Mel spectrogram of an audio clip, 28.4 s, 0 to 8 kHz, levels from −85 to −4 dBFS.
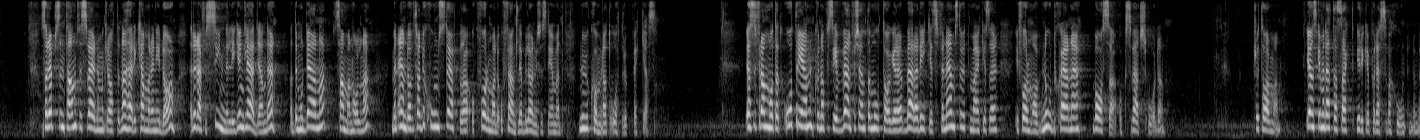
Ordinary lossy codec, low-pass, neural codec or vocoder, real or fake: none; none; none; real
